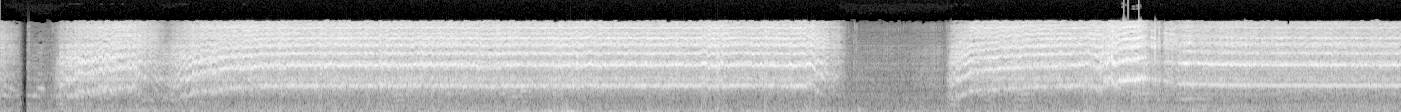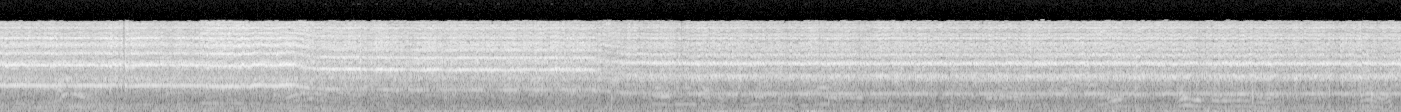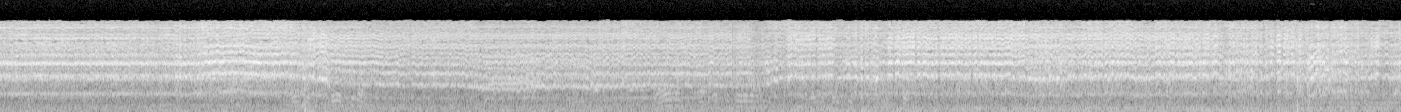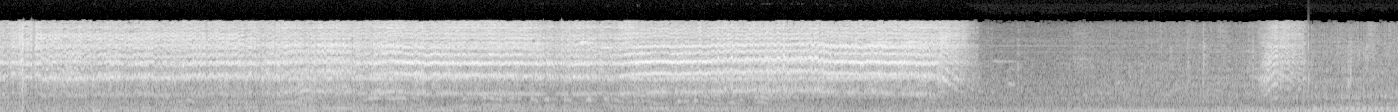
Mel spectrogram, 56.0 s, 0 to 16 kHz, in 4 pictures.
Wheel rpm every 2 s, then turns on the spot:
120, 180, 230, 230, 90, 190, 250, 230, 220, 200, 180, 160, 160, 160, 160, 150, 120, 120, 150, 160, 160, 160, 160, 160, 160, 150, 10, 10.
none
